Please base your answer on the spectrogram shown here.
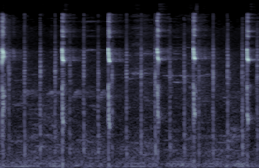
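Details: Lovebird ngetik calling to summon a partner and spur chattering, training audio for young birds: sharp high ticking chips repeated about every half second, with softer clicks between.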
